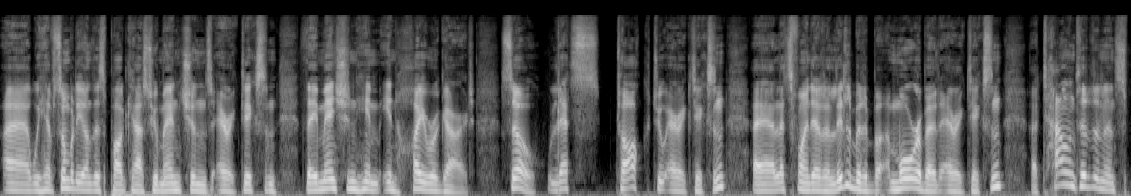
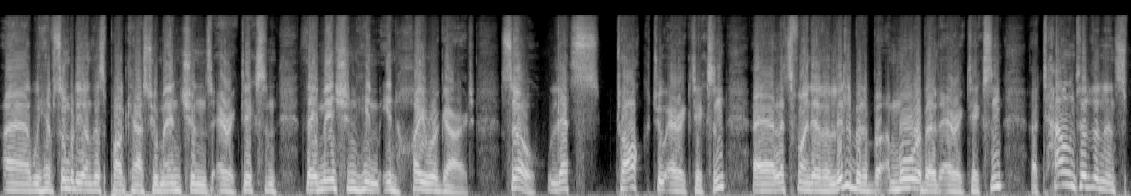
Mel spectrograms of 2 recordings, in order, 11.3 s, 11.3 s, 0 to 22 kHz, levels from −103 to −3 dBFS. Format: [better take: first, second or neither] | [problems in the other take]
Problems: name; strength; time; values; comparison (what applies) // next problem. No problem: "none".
first | distortion; heavy; 19% of the sound clipped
